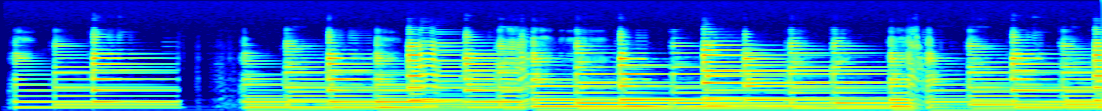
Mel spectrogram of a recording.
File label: EHX Pico Pitch Fork Octave down u Clean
